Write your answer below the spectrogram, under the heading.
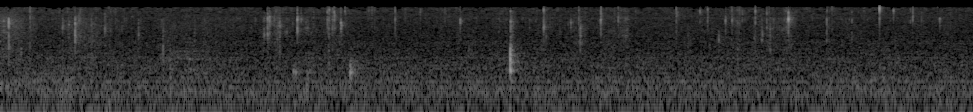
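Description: Faint soft squishing and tearing of hands pulling apart tender cooked chicken meat and skin, with scattered small clicks and one sharper click about halfway through.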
